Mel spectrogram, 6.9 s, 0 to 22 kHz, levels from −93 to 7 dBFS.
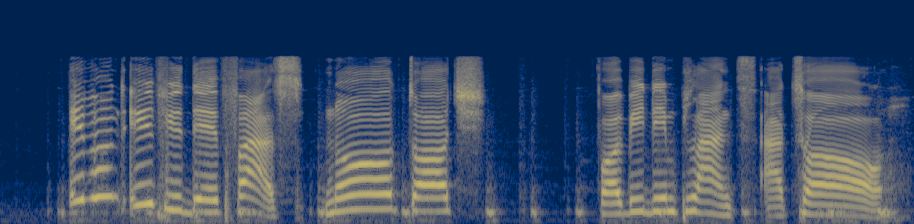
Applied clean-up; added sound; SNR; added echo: neural mask model RNNoise.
